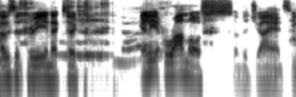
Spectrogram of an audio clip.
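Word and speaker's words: Heliot: Oh, I was a three in ex Elliot Ramos of the Giants. He got up five times. Can I say Can I say that name is spelled way too cool for it to be Elliot? Elliot.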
